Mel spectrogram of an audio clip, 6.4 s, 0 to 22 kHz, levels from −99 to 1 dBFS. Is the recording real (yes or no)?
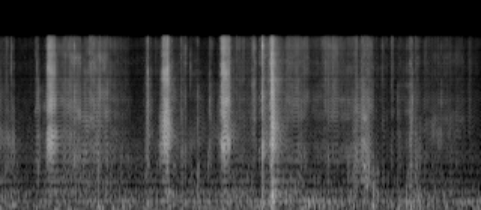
no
